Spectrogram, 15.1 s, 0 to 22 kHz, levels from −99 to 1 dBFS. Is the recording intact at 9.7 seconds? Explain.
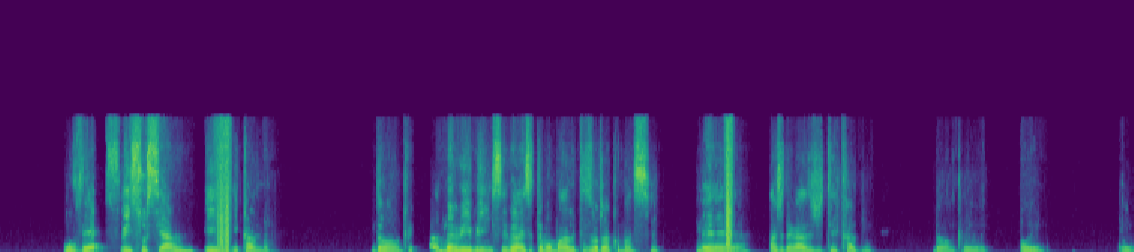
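No. From 9.65 to 9.80 s the speech is hit by a wireless microphone noise hit: the FM radio link fades as multipath reflections cancel, receiver noise rises over the signal, and a brief burst of static swishes across the audio for about 0.16 s.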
